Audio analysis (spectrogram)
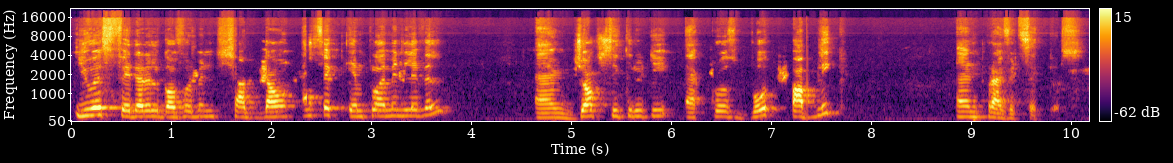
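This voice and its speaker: A man's voice: high voice, unhurried, darkish tone, rough recording. A man from Bangladesh with a Bangladeshi accent, a lecturer earnestly asking questions in a forum discussion.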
